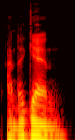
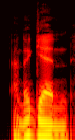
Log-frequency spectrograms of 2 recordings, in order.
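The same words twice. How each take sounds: The two takes are said the same way.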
